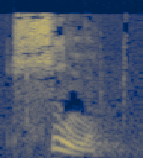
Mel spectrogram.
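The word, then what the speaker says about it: שׁין: a pas de souci cette lettre s'appelle Chine comme le pays la Chine alors dans l'alphabet latin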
